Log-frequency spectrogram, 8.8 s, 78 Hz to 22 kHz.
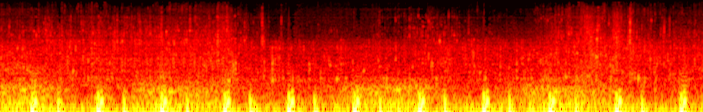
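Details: Pig's heartbeat, recorded with its breathing and stomach growling: regular low thumping at about 74 beats a minute over faint soft background noise; normal heartbeat.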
